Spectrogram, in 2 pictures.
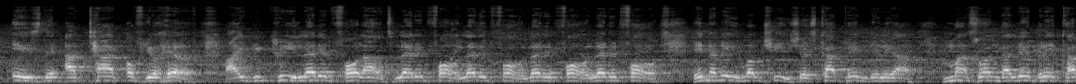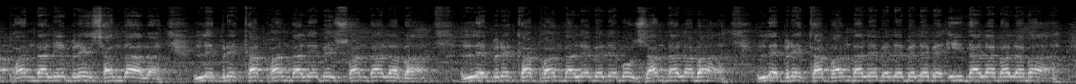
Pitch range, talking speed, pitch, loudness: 175-185 Hz, 135 wpm, 180 Hz, -18 LUFS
